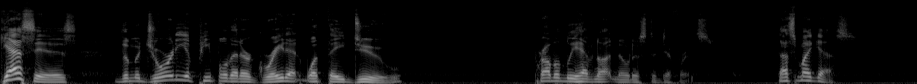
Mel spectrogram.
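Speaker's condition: No condition

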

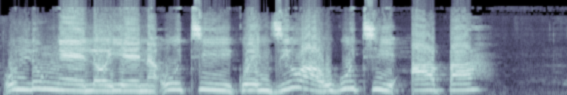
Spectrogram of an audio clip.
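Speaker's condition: No condition

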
